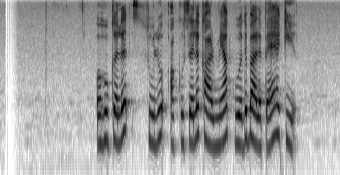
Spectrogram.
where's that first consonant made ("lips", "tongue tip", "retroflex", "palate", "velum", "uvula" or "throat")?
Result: throat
